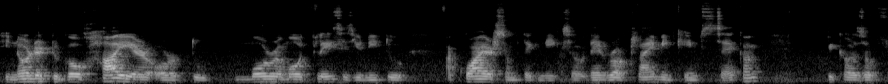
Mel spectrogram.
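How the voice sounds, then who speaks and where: Man, 30s, low pitch, measured, reflective, faint background noise. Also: fairly bright tone, rough recording. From Ecuador. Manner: measured, with frequent restarts and filler. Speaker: mountain guide, podcast guest. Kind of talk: thoughtful conversational storytelling.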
